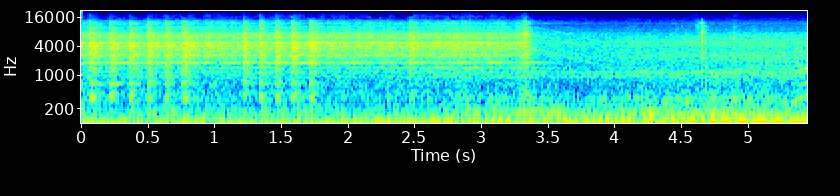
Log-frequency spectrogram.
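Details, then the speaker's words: Scion daily driver with a recurring misfire, after a compression test showing low compression: long rhythmic cranking before it stumbles to life with a rough, missing idle, then settles to a normal idle. Hard start from low compression. "That took long enough. Oh, she's missing bad though."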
